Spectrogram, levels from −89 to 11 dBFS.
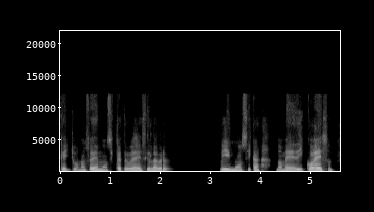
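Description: A speech clip with two faults. At 2.09 s the sound breaks up. The last sound is stretched into a fading buzz, then nearly a second of silence follows. Speech returns at 3.25 s with a gap in it. About 0.88 s of speech is simply gone. This is a long network dropout, likely caused by packets arriving late or not at all. The receiver filled the hole as best it could, then gave up. The late arrivals left the receiver holding about a fifth of a second of extra delay. From 3.32 s to 5.23 s it works that off with a jitter buffer speed-up. Tiny slices, each a pitch period or so long, are cut out over and over. The pitch stays put, but the talking runs at about 112% of normal speed. It sounds rushed until the buffer settles back to its target.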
